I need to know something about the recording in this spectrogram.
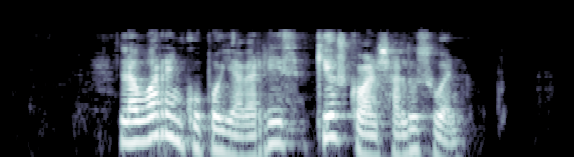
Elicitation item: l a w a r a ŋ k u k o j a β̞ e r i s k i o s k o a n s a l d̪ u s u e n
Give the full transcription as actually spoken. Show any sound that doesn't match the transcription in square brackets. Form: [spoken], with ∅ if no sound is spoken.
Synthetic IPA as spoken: l a w a r [e] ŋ k u [p] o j a β̞ e r i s k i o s k o a n s a l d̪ u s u e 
